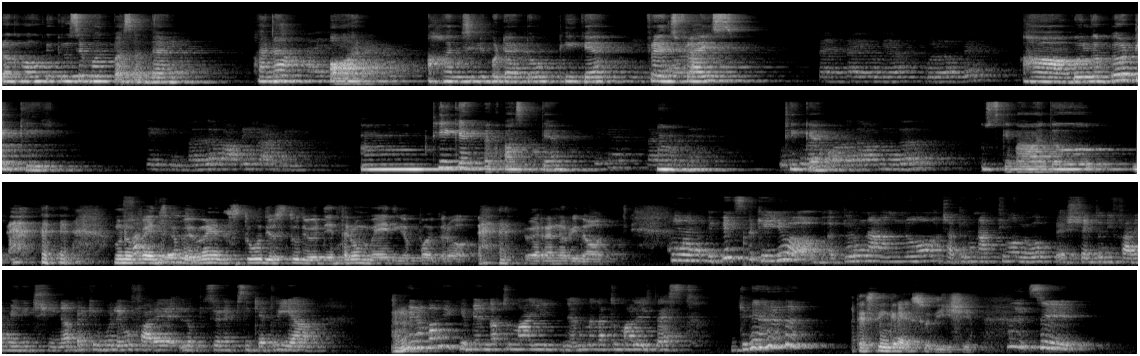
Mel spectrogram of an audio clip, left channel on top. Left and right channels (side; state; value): both; different; correlation 0.00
